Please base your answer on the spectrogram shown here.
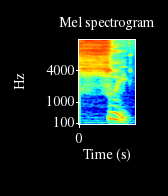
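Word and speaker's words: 水: water mizu mizu but in this case mizu we pronounce sweet like suiyobi can imagine what it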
